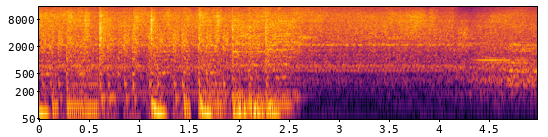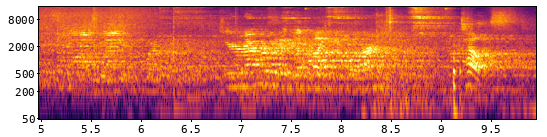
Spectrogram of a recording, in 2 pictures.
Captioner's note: pressure washer hums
